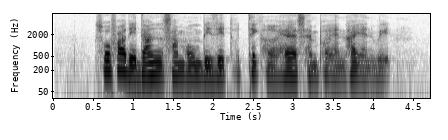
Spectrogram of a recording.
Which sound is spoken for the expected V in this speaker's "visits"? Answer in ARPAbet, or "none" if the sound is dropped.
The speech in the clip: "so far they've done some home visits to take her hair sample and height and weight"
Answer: B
